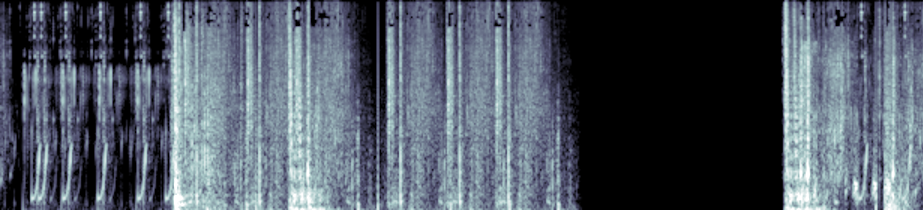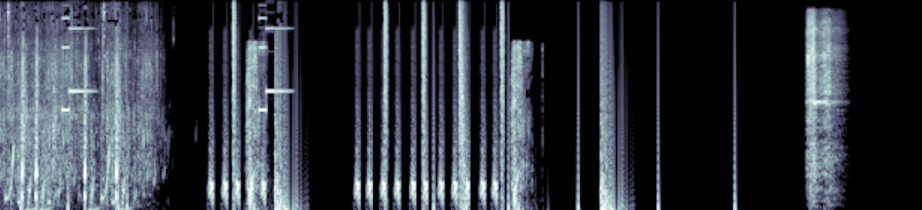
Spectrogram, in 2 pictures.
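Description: Electronic game sound effects clash and beep in short bursts.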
